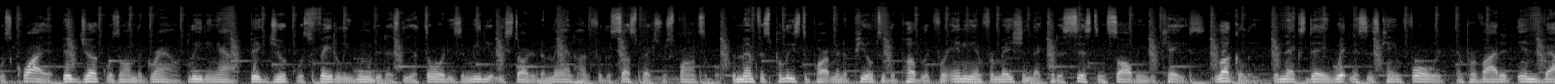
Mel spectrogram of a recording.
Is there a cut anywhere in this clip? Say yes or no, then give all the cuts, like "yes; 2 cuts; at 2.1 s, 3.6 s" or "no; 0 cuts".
no; 0 cuts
